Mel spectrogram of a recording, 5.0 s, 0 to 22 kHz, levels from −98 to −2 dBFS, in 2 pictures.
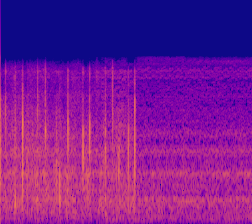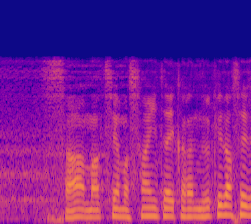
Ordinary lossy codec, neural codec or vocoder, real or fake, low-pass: Opus, 24 kbps; autoencoder, 48 kHz, 32 numbers a frame, DAC-VAE, trained on Japanese speech; fake; 7.2 kHz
